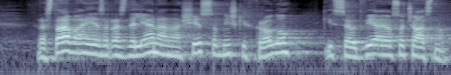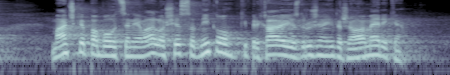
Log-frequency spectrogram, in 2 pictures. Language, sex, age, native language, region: Slovenian, male, 30-49, Slovenian, Zasavska region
